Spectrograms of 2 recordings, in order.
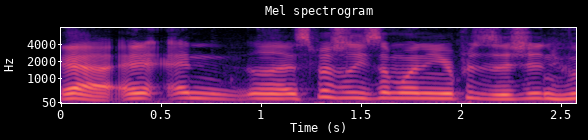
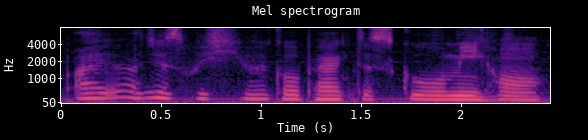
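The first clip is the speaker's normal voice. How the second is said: mom voice; 10 dB quieter than usual. Retold or imitated. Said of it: "Add in your own Mexican accent there".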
